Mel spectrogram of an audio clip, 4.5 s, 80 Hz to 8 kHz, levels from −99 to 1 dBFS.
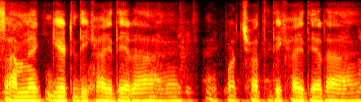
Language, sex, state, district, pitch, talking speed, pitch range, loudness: Hindi, male, Bihar, Patna, 125 Hz, 160 wpm, 120-125 Hz, -21 LUFS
